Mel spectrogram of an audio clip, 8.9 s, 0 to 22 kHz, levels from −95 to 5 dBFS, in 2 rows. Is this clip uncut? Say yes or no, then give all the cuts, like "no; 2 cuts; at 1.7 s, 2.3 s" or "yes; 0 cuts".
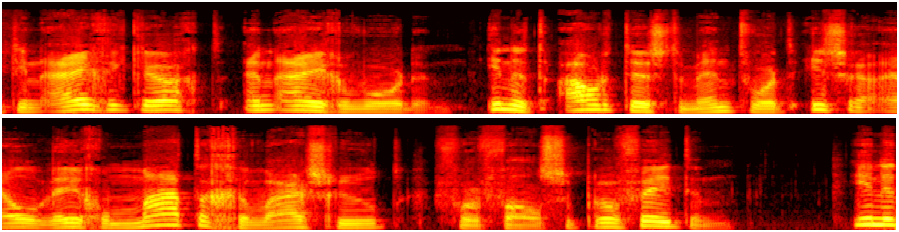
no; 2 cuts; at 2.4 s, 6.6 s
